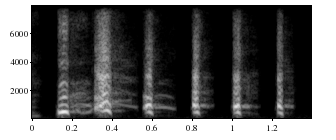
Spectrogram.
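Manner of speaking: high, giggly laugh; amused laughter. Real, not acted. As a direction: crack up after the punchline. Laughs at own joke.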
